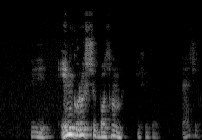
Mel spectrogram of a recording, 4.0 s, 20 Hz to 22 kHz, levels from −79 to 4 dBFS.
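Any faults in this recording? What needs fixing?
Automatic gain falling from 1.23 to 2.66 s: the gain control judged the input too loud or its background noise too strong and eased it down about 7 dB. Unlike a talker moving away, the room noise sinks along with the speech. Lowering the input level before the gain control, or giving it more headroom, would keep it from pulling the level down.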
